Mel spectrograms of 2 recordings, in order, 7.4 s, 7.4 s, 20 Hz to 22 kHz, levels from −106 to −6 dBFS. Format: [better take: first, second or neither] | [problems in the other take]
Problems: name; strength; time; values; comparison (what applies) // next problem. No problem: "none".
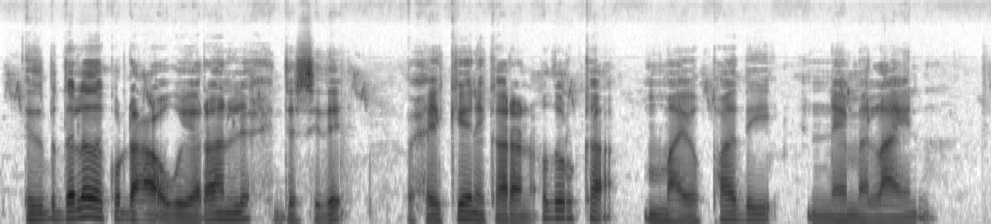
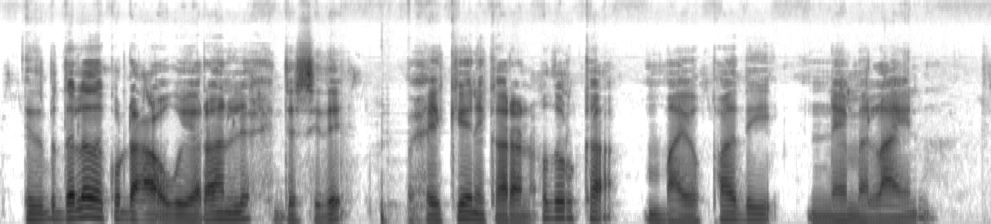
first | noise reduction (neural mask model DeepFilterNet 3)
